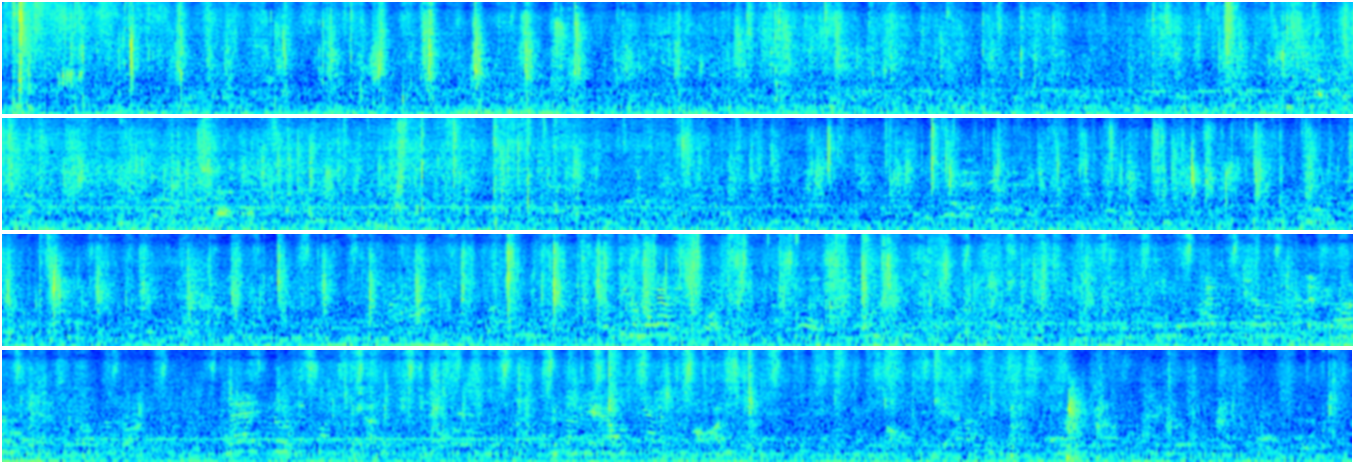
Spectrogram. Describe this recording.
The pedestrian street in town with shops on both sides in a winterevening.
people, walking, talking, pedestrian, street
